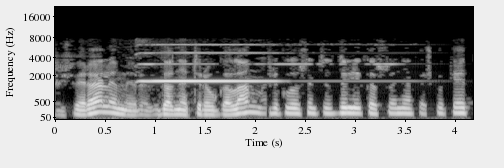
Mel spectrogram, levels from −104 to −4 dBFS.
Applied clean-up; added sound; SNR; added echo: classical method spectral subtraction.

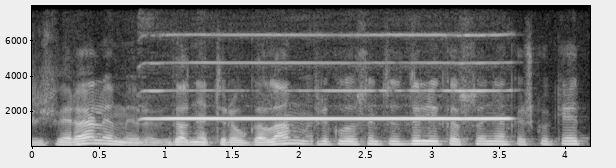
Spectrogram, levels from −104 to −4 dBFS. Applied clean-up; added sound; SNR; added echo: none; Bowed string instrument; -2 dB; none.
